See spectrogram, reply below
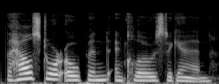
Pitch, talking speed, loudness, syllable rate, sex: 190 Hz, 190 wpm, -16 LUFS, 5.7 syllables/s, female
